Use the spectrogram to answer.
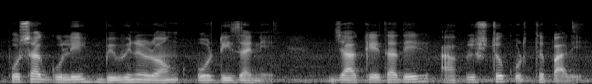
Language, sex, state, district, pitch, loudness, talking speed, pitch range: Bengali, male, West Bengal, Alipurduar, 110 Hz, -21 LUFS, 100 wpm, 105-120 Hz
